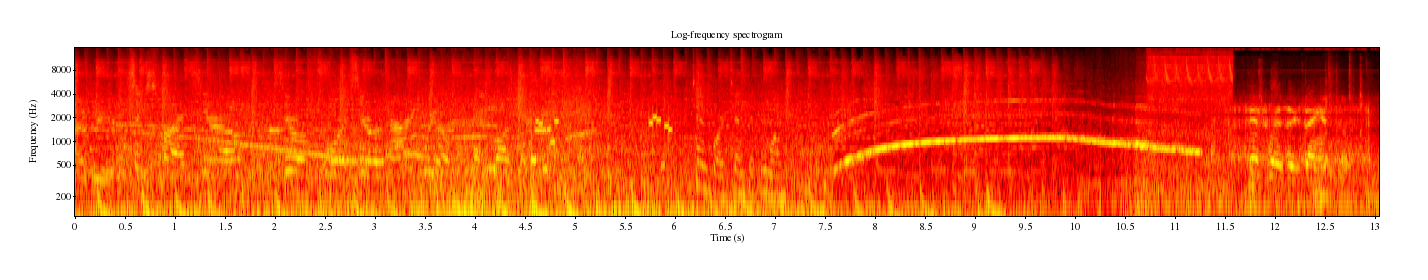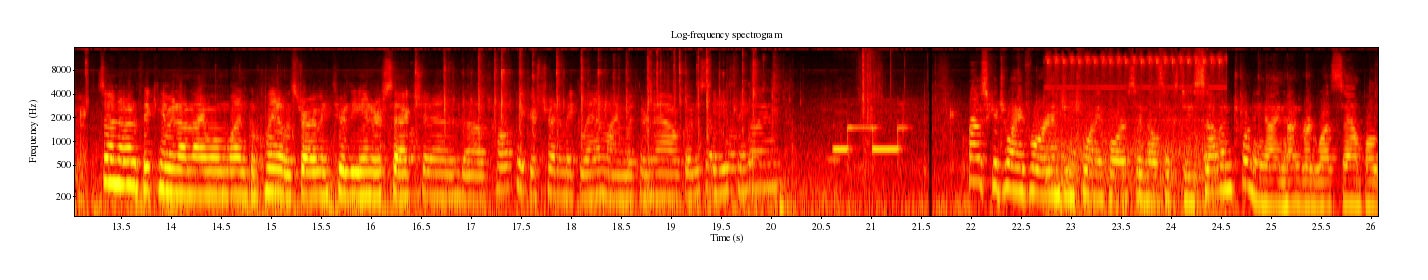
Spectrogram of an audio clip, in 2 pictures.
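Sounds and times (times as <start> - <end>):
police siren wailing: 0.0 - 6.2, 7.5 - 11.6
alternating two-tone alert beeps: 4.5 - 6.2.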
